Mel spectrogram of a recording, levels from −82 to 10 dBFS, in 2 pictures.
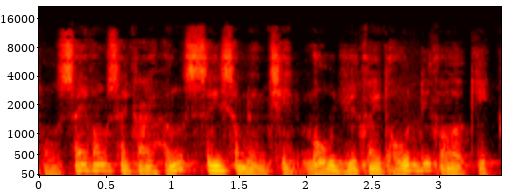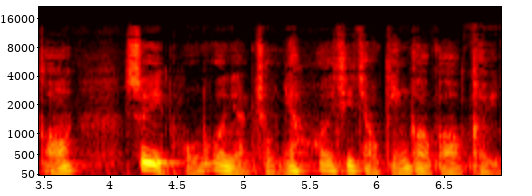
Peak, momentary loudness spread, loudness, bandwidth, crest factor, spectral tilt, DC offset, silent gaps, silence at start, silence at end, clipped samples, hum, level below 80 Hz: -4 dBFS; 10 LU; -25 LUFS; 14 kHz; 20 dB; -5 dB/octave; under 0.1%; none; 0 s; 0 s; under 0.1%; none; -42 dBFS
